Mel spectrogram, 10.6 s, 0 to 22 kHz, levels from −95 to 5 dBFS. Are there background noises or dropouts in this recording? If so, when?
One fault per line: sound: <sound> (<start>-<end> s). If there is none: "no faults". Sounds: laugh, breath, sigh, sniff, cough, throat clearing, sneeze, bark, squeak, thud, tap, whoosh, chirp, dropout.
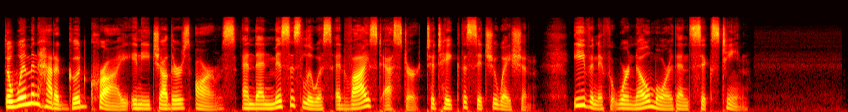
no faults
